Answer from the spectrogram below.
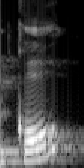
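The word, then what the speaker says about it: coup: कू, यहाँ पर P silent letter है।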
